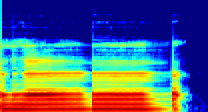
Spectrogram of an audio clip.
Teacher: দেখুন মিম সাকিনের পর আরেকটা মিম, এখানে তাসদীদ চলে এসেছে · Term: ইদগামে শাফাভি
